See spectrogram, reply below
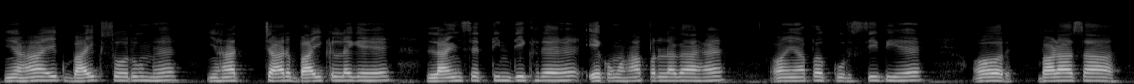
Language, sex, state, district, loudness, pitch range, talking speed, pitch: Hindi, male, Jharkhand, Jamtara, -24 LUFS, 160-180 Hz, 160 wpm, 175 Hz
